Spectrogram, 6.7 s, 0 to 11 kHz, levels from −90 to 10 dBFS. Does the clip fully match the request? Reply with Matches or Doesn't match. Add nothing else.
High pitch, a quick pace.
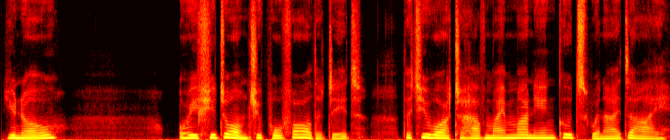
Doesn't match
